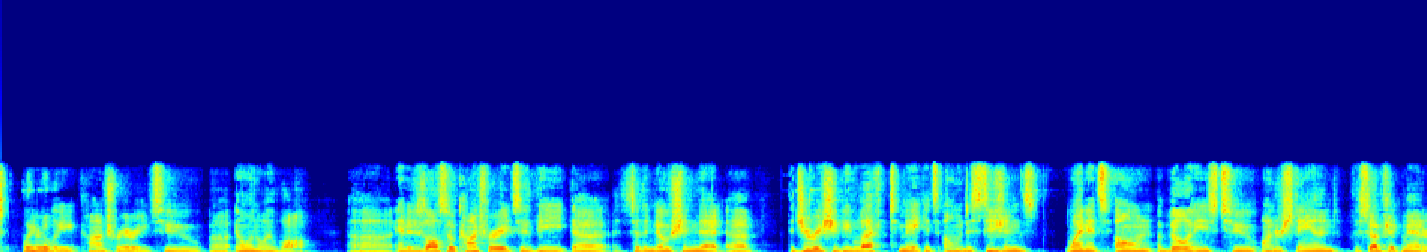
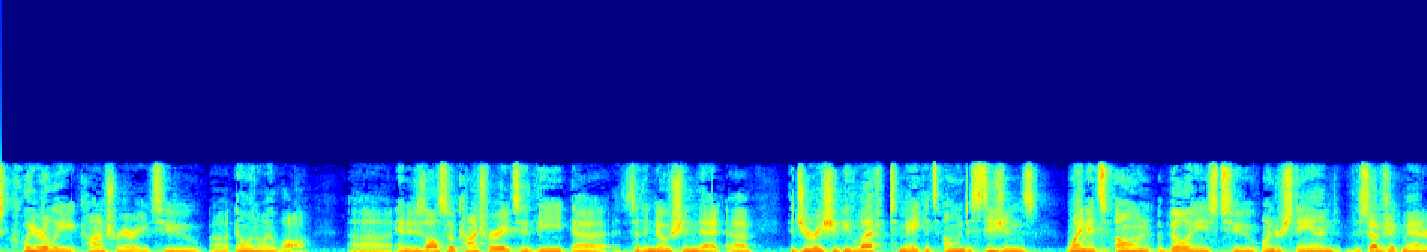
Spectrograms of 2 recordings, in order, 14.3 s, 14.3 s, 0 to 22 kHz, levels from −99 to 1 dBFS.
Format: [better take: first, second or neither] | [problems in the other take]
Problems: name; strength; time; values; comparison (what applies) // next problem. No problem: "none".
second | noise reduction (neural mask model DeepFilterNet 3)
